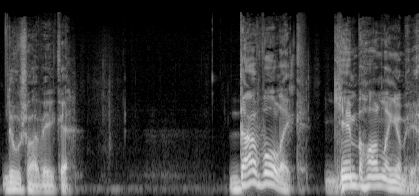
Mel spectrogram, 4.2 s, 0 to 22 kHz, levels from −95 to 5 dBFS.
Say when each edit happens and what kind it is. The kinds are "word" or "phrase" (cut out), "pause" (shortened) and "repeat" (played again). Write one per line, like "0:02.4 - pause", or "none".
0:03.2 - pause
